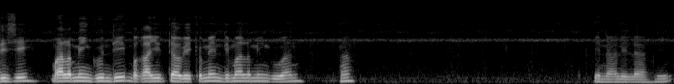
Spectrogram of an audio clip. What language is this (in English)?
Indonesian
